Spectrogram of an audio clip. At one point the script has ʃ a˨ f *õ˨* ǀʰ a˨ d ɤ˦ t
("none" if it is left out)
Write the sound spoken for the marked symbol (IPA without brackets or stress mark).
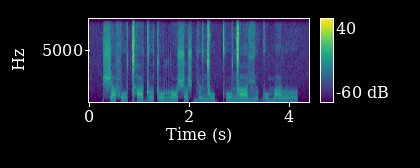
o˨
